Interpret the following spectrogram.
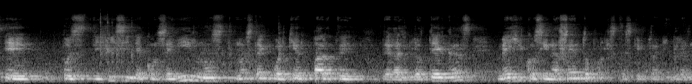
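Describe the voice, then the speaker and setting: A man's voice: mid-range voice, mellow, a little hiss or hum. A Mexican man in his fifties giving a lecture, digressing into anecdotes and often checking in with his listeners. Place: lecture hall. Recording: roomy hall, mic far off.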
